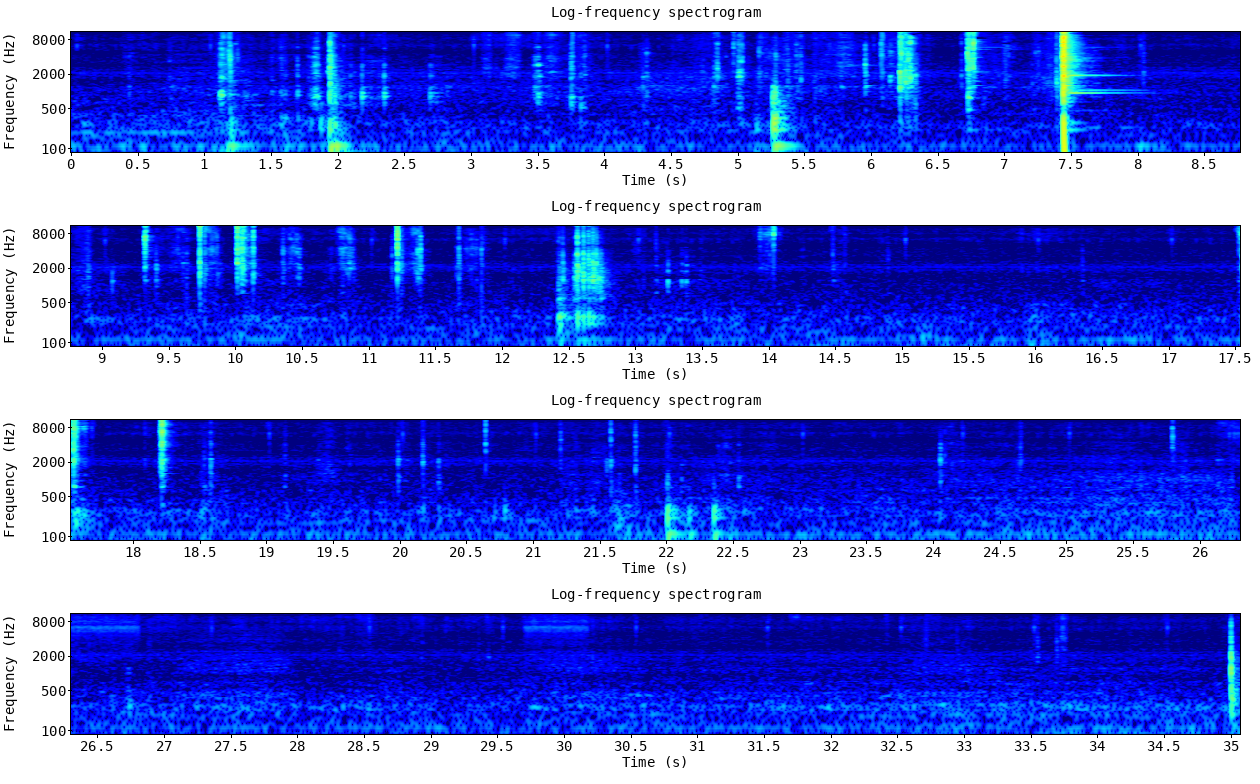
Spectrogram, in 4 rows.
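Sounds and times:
sharp metallic snap with ring: 0:07.4 - 0:08.1.

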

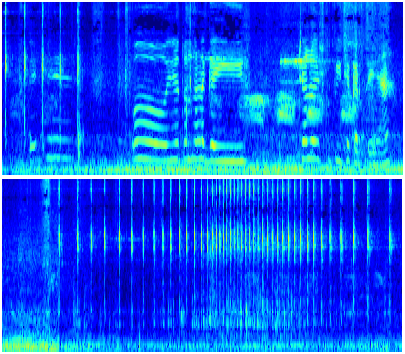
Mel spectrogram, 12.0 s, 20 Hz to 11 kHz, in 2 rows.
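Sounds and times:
rapid toy clicks: 0:06.9 - 0:12.0
toy tractor rolling over sand: 0:08.4 - 0:10.8.

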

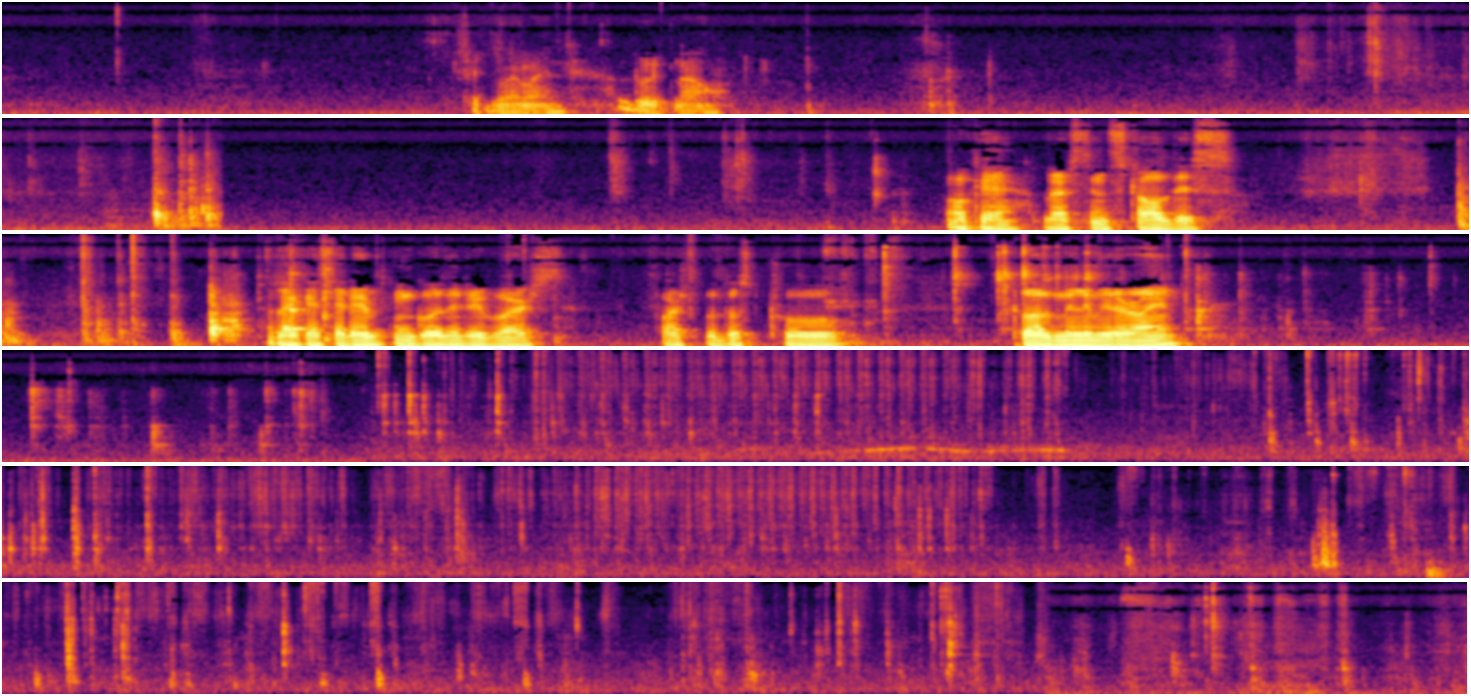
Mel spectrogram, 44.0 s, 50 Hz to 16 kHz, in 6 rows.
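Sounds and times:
faint metallic clicks and taps: 0:18.9 - 0:26.4.

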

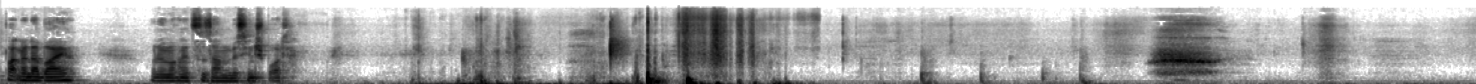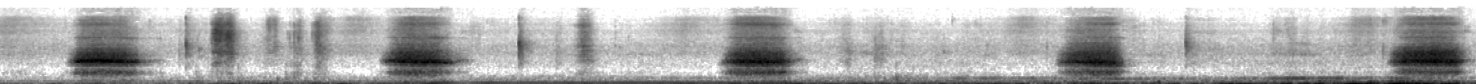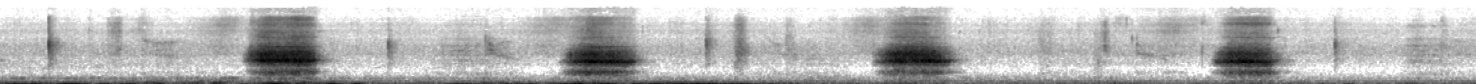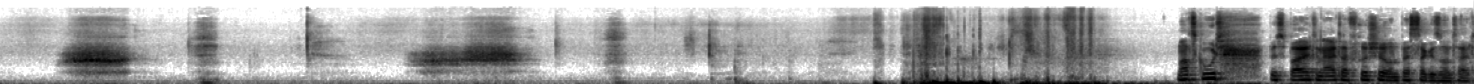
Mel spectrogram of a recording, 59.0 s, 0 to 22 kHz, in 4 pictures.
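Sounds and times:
man breathing out hard: 0:18.6 - 0:19.5, 0:22.0 - 0:22.8, 0:25.3 - 0:26.1, 0:28.5 - 0:29.6, 0:31.9 - 0:32.9, 0:34.4 - 0:36.2
man exhaling forcefully: 0:28.7 - 0:29.5, 0:32.0 - 0:32.8.

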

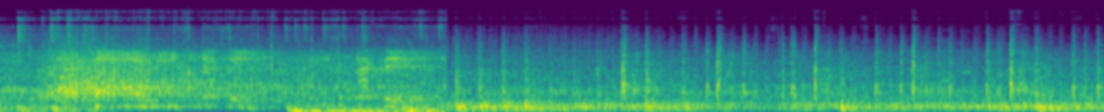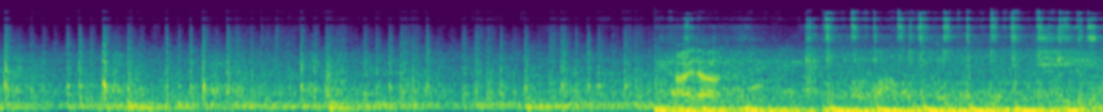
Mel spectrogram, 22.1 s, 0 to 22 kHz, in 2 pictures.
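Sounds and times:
marching drumline: 0:02.8 - 0:22.0.

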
